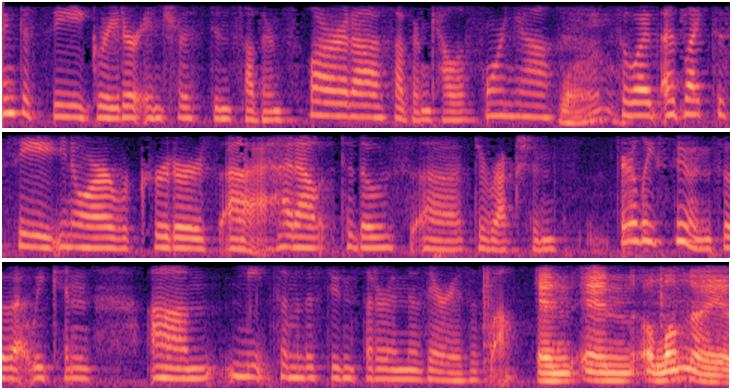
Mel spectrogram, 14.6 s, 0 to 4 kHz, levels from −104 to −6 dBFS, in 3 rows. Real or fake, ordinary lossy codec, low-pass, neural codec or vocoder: real; AAC, 24 kbps; 3.6 kHz; none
